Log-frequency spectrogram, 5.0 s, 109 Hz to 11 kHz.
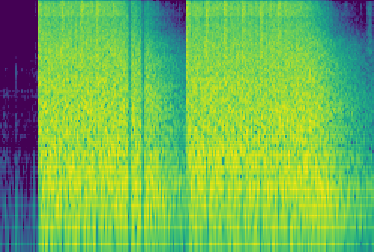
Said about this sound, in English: I'll give it a round of 10 shots.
